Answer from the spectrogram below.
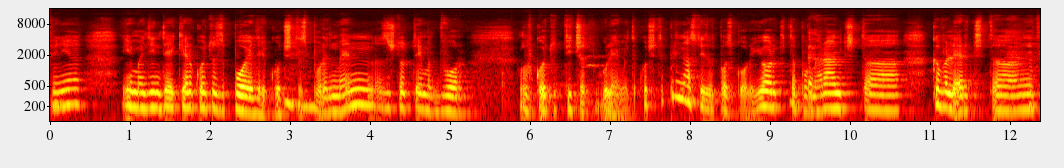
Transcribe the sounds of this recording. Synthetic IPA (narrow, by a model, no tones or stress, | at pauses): ɛniə | ḭməɛd̪ind̪ɛkʲɛɾkɔjt̪ʊɛzɐpoɛd̪ɾikut͡ʃi̥t̪əspo̰ɾʔɛd̪mɛnzɐʃt̪ɔt̪ot̪ɛimɐd̪vɔɾ | vɐ̰fkɔjt̪ʊt̪it͡ʃə̰t̪ɡʊ̰lʲʔɛ̰mḭt̪ɛ̥kut͡ʃi̥t̪ə̥pɾinast̪id̪və̰t̪̚pɔskɔ̰ɾʊ̰jɔɾki̥t̪əpomɛɾant͡ʃi̥t̪əkəvɐlʲɛ̰ɾt͡ʃi̥t̪ənlit̪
